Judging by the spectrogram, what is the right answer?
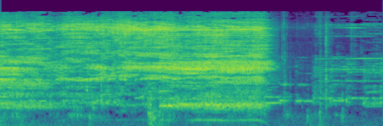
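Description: Battery-operated toy elephant sounding its harsh electronic noise from its speaker, cut off suddenly about three and a half seconds in, as it is switched off. Faint electronic tones follow.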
